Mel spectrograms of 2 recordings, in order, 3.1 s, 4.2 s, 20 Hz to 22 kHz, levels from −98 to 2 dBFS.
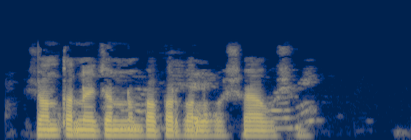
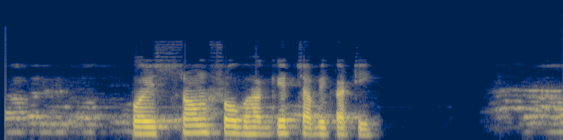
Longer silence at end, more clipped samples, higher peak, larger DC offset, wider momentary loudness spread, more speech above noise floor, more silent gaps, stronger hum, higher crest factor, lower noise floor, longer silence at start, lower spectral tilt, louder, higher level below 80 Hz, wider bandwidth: first, 0.7 s vs 0 s; neither; second, -6 dBFS vs -2 dBFS; neither; second, 12 LU vs 20 LU; second, 54 dB vs over 73 dB; neither; neither; about the same, 20 dB vs 18 dB; second, -77 dBFS vs under -90 dBFS; first, 0.3 s vs 0.05 s; second, -7 dB/octave vs -10.5 dB/octave; second, -24 LUFS vs -16 LUFS; about the same, -62 dBFS vs -60 dBFS; first, 7 kHz vs 4.2 kHz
